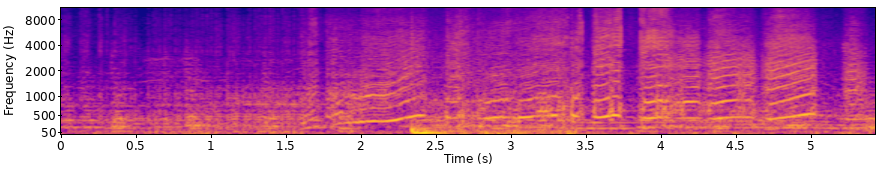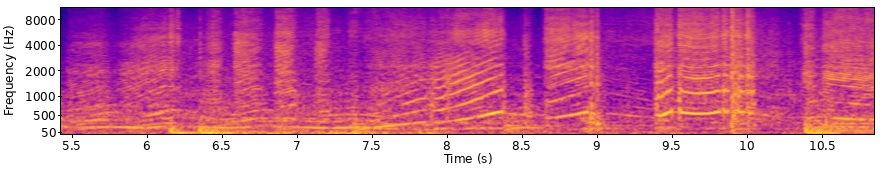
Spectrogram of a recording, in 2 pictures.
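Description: Race car engine revving hard through the gears, its pitch climbing and dropping back again and again, with sharp cracks between the climbs.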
